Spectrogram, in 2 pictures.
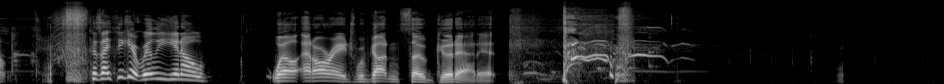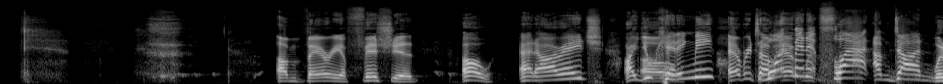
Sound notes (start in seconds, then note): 0.0 chuckling; 5.2 chuckling; 13.7 chuckling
